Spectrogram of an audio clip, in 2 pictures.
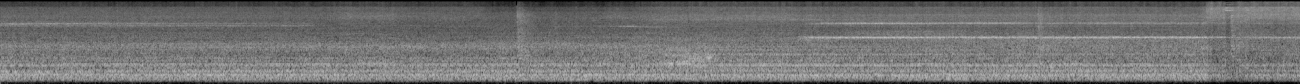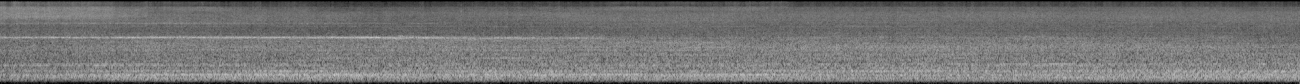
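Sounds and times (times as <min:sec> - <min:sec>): high whine: 0:06.1 - 0:12.0.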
